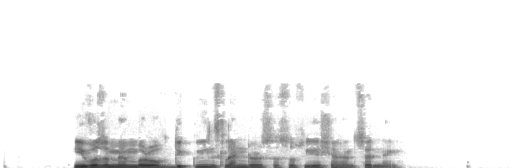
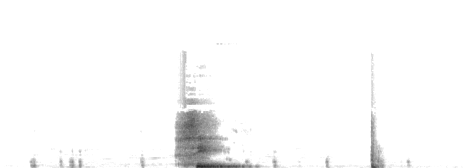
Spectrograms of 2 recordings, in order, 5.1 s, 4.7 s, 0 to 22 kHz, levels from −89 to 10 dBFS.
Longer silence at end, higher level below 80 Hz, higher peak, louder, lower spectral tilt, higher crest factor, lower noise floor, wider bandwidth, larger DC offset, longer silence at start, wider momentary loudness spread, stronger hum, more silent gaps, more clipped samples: first, 1.15 s vs 0.95 s; first, -42 dBFS vs -72 dBFS; about the same, -2 dBFS vs -2 dBFS; about the same, -20 LUFS vs -20 LUFS; first, -8 dB/octave vs -3.5 dB/octave; second, 18 dB vs 24 dB; about the same, -85 dBFS vs -86 dBFS; first, 11 kHz vs 9.4 kHz; neither; second, 0.75 s vs 1.75 s; second, 12 LU vs 21 LU; neither; neither; neither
